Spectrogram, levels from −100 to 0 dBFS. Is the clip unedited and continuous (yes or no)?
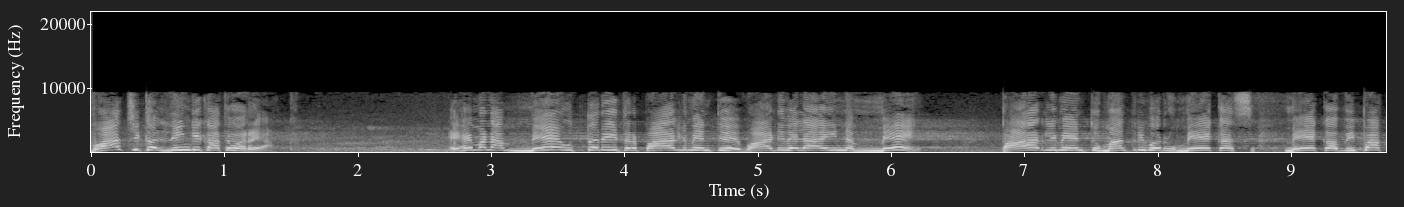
yes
